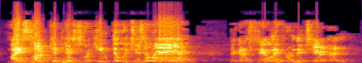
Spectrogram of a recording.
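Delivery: put-on comic Irish accent, starting loud and high. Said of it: "why the dog was Irish".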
